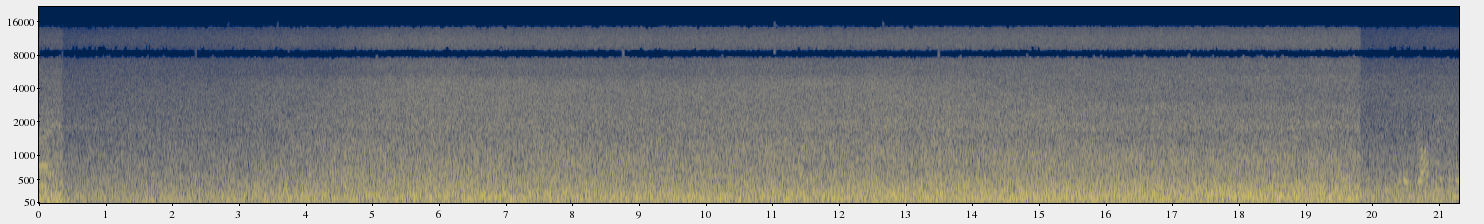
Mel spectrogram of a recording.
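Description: A creek rushing over rocks at a small waterfall: a steady, even rush of water that grows a little louder over the first few seconds, then holds.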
